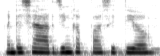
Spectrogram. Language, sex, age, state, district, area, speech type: Malayalam, female, 30-45, Kerala, Malappuram, rural, spontaneous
